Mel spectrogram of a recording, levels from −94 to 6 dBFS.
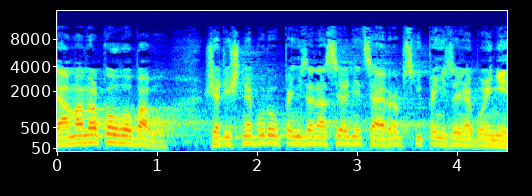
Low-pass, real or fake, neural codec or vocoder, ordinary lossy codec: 14.4 kHz; real; none; MP3, 48 kbps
